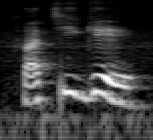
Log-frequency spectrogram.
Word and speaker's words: fatigué: Fatigué, on a ajouté ici un U pour lire le son pour prononcer G.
